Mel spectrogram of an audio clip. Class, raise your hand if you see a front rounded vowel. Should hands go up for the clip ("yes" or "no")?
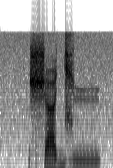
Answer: yes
